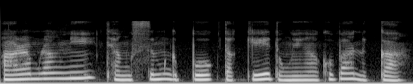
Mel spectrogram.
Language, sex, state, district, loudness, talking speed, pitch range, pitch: Garo, female, Meghalaya, South Garo Hills, -15 LUFS, 85 wpm, 200-245 Hz, 225 Hz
